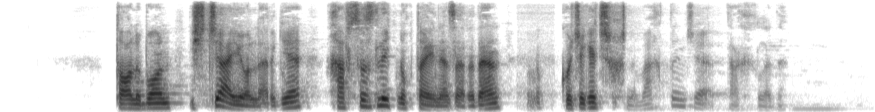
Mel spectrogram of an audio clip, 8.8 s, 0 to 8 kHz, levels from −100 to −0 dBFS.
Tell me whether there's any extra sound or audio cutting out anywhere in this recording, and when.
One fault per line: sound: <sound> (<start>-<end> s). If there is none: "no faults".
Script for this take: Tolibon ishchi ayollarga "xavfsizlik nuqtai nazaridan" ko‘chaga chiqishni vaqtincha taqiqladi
sound: laugh (5.3-5.5 s)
